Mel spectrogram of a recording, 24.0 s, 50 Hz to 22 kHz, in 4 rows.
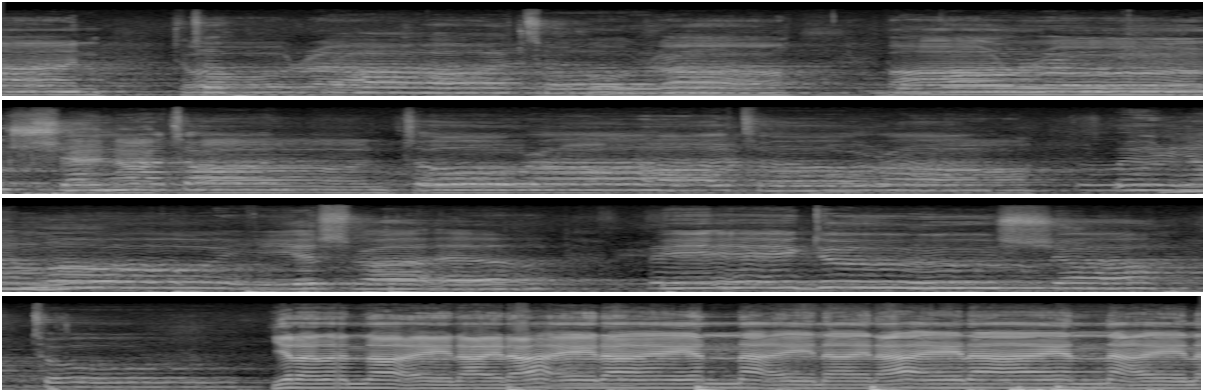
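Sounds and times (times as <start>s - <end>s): person chanting: 0.0s - 24.0s.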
